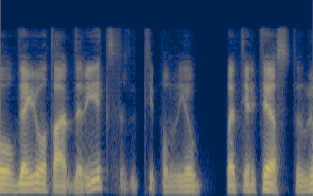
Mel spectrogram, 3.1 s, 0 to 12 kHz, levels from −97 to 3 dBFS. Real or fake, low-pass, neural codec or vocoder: fake; 7.2 kHz; codec, 16 kHz, 0.5 kbps, FreqCodec, larger model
